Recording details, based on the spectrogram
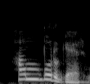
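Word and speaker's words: hamburger: 너희 글자 보이시죠 얘기 햄버거가 아니라 함 부르게 한 북의 다시 말해서 터키어로 여러분이 발음 나는 대로 쉽게 발음을 그대 로 해주시면 된다는 차원에서 제가 예시로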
